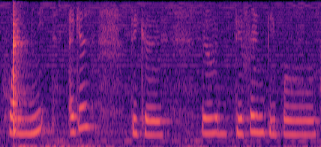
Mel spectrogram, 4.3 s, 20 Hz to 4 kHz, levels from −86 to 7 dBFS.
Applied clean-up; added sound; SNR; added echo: none; Bowed string instrument; -3 dB; none.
